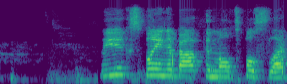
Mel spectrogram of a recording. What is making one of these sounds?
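A woman speaks calmly into a microphone, heard as if over an online call.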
